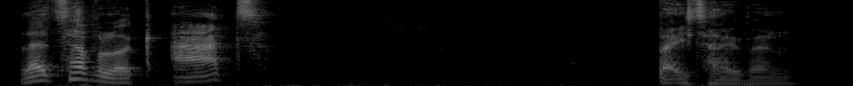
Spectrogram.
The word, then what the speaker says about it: Beethoven: and not even then so we have the letter V pronounced but now you put your teeth on your bottom lip here on your bottom lip and breathe Beethoven Beethoven the V is made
